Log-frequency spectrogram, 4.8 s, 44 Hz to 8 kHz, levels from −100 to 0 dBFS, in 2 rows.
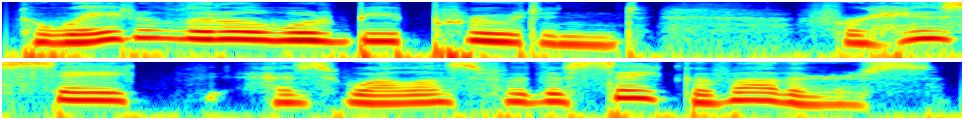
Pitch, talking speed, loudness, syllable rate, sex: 215 Hz, 225 wpm, -17 LUFS, 5.2 syllables/s, female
